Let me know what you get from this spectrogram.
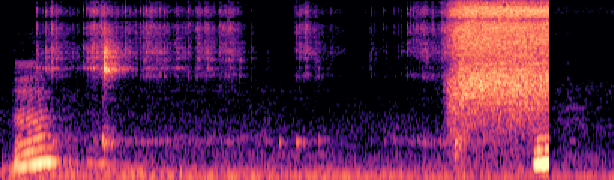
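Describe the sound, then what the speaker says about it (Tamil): A mixer grinder whirs loudly for about a second near the end, a harsh burst of grinding spices to powder that cuts off abruptly, after brief speech. "இது எல்லாத்தையும் நம்ம இப்போ மிக்ஸி ஜாரில் போட்டு பவுடர் பண்ணிடலாம்."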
